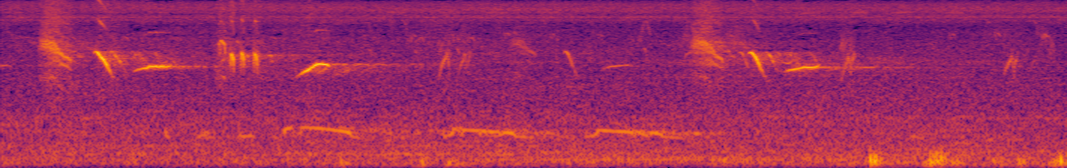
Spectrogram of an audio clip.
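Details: Zitting cisticola, a bird more often heard than seen, giving thin, sharp, high chirps with quick downward strokes in small clusters, one near the start and another about four seconds later, over a quiet outdoor background.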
